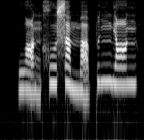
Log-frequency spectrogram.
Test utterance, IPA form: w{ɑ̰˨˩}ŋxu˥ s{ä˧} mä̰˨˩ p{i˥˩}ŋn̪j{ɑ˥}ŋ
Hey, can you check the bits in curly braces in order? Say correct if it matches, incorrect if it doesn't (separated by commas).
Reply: correct, incorrect, incorrect, correct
